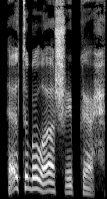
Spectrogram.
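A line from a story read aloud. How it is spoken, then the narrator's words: Muttering. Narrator (Russian): пробормотал он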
